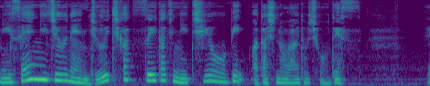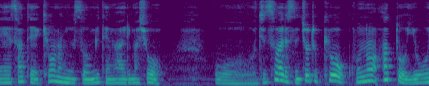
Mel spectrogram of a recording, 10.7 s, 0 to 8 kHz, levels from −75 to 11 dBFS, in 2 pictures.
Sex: male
